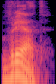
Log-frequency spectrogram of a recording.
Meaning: hardly, scarcely
- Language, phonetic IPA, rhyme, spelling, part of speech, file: Russian, [vrʲat], -at, вряд, particle, Ru-вряд.ogg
